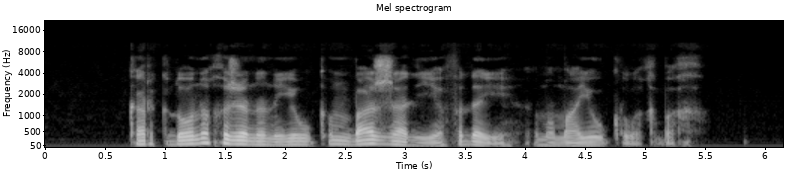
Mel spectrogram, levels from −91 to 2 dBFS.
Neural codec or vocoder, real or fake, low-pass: autoencoder, 48 kHz, 128 numbers a frame, DAC-VAE, trained on Japanese speech; fake; 10.8 kHz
